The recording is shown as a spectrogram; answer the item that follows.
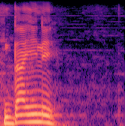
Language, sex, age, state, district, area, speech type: Nepali, male, 18-30, West Bengal, Darjeeling, rural, read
